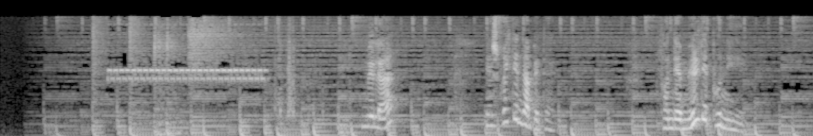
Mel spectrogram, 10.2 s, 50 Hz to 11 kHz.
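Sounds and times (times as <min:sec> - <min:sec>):
telephone ringing with a melodic electronic ringtone: 0:01.4 - 0:03.5
speech: 0:04.6 - 0:05.0, 0:06.1 - 0:07.0, 0:08.3 - 0:09.4.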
